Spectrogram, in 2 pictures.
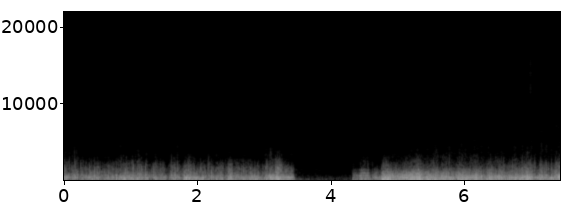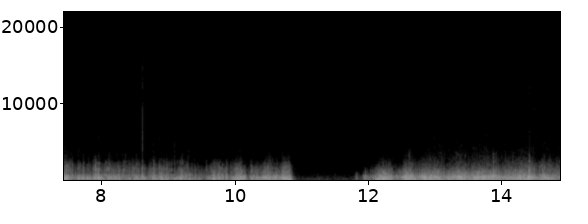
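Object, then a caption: Foam microphone windscreen. Fingertips and nails of both hands scratch a soft, porous black foam windscreen over a Zoom handheld recorder mic, producing a dense, rough, crackling rustle centered in the low mids. The scratching runs continuously apart from two brief near-silent pauses, around 3.5 and 11 seconds.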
